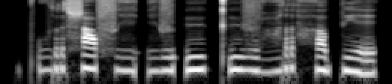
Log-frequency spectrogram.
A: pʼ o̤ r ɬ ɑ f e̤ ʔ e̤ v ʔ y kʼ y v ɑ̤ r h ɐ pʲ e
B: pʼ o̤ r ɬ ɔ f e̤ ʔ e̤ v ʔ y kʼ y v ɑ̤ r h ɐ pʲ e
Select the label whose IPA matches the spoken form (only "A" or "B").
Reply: A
